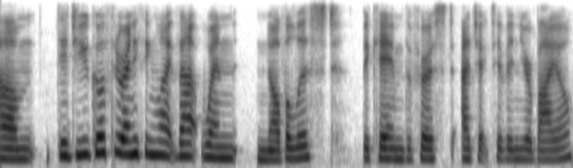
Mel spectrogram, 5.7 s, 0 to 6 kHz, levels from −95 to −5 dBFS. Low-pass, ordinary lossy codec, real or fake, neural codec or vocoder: 5.4 kHz; Opus, 64 kbps; real; none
